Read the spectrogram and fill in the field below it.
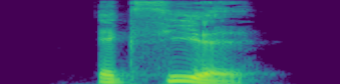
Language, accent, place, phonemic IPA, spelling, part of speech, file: German, Germany, Berlin, /ɛˈksiːl/, Exil, noun, De-Exil.ogg
- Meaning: exile (the state of being banished from one's home or country)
